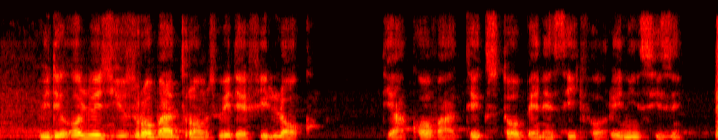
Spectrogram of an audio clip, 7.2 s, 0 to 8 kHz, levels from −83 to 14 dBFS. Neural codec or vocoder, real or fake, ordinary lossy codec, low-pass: vocoder, 22.05 kHz, 80 mel bands, WaveNeXt; fake; none; 7.2 kHz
